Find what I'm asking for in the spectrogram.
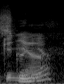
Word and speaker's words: Skriniar: And then obviously they've got, you know, standout player is Milan Skriniar. I don't know how to pronounce it. – Skriniar.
